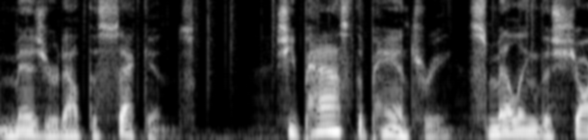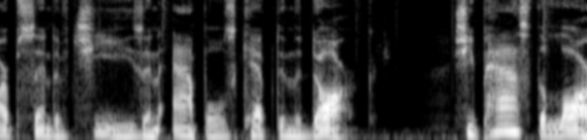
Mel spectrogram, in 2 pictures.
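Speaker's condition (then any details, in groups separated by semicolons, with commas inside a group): No condition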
